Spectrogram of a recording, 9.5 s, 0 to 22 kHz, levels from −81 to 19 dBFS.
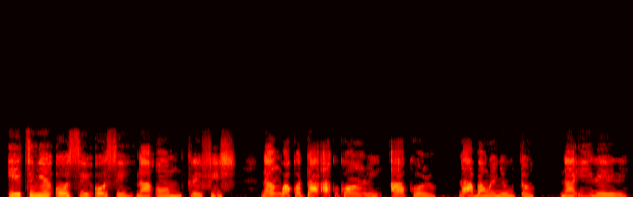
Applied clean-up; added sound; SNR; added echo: none; none; none; none.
